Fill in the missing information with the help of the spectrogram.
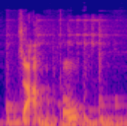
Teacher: Notice again the m pronounced as m, because then we have the p, just like in English, jampu. Of course, the additional u at the end, because we don't have p as an individual sound in Japanese.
